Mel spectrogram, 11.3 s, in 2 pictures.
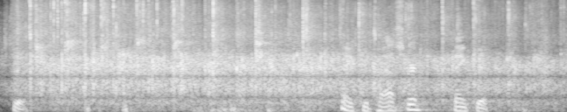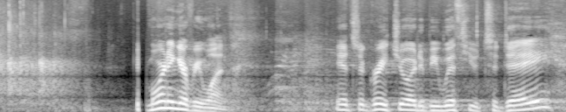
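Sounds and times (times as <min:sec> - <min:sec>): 
church congregation applauding a pastor at an ordination service: 0:00.0 - 0:06.5
speech: 0:03.4 - 0:05.0, 0:07.2 - 0:08.1, 0:09.0 - 0:11.3.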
